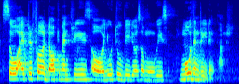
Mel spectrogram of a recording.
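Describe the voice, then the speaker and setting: A woman's voice: mid-range voice, fairly even intonation, fairly quick, a little mellow. A young woman from Kerala, India, answering speaking-test questions chattily with many fillers. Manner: chatty, with frequent uh and yeah fillers. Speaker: test candidate. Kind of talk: spoken exam answers.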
